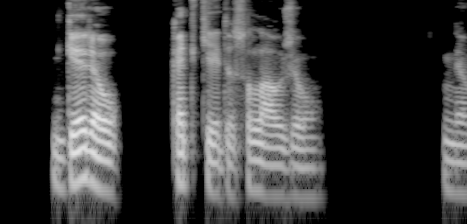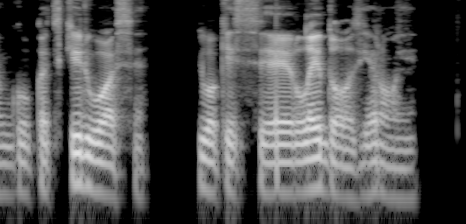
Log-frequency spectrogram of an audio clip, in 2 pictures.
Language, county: Lithuanian, Marijampolė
